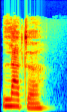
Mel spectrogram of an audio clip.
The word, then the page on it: ladder: British English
